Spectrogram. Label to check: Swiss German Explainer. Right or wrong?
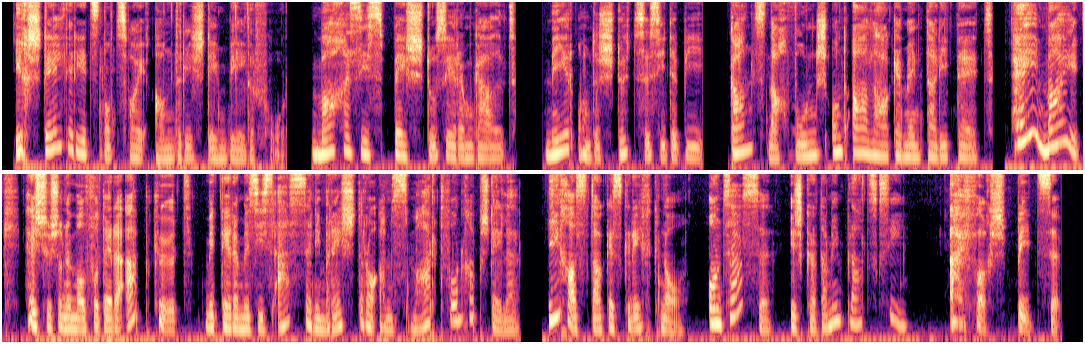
Right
